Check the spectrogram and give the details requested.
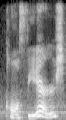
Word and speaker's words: concierge: the english language structure concierge has a very soft a very um nasally comb instead of con you can also say concierge they will understand you well but remember that it's like air like hava concierge and then you're all good to go now let's say you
